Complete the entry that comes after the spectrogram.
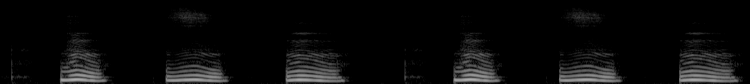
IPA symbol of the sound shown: ð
